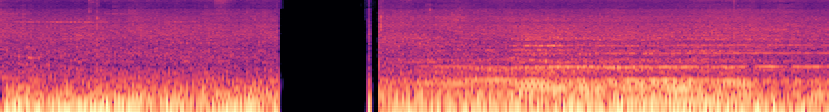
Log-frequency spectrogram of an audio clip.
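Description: A steady low rumble of background noise, which cuts out completely for about half a second a couple of seconds in. Faint held tones come up in the second half.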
